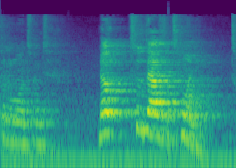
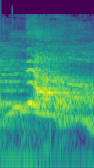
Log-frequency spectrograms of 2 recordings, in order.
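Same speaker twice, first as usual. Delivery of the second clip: shocked no; 9 semitones higher, 4 dB louder than usual. Retold or imitated. Denying she's pregnant.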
